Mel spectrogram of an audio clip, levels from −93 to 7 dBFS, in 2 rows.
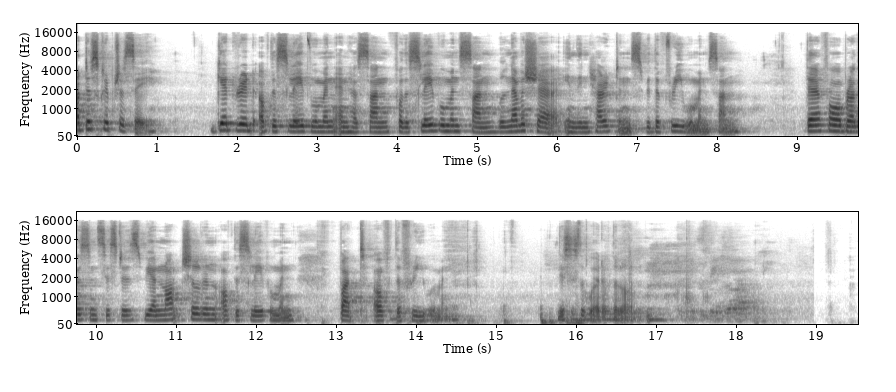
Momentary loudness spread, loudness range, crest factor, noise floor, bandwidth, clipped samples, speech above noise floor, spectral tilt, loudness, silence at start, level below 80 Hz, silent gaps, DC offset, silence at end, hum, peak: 17 LU; 9 LU; 20 dB; -61 dBFS; 16 kHz; under 0.1%; 41 dB; -3 dB/octave; -20 LUFS; 0 s; -58 dBFS; none; under 0.1%; 1.15 s; none; 0 dBFS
